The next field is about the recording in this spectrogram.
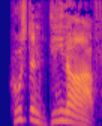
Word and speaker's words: Khusnutdinov: It's funny you asked that because I actually wrote down the phonetic pronunciation. Houston Dinoff. – So the K doesn't count.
